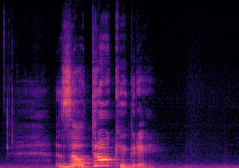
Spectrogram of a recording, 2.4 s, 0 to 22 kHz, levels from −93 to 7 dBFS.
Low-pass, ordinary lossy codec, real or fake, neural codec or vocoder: none; none; real; none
